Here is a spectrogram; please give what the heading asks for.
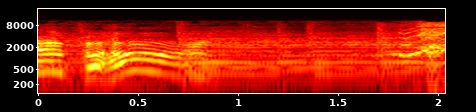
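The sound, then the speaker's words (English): A cartoon horse whinnies: a shaky, wavering high neigh settles into a sustained tone lasting about two seconds. “It's a horse!”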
